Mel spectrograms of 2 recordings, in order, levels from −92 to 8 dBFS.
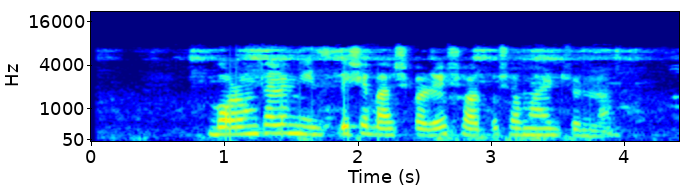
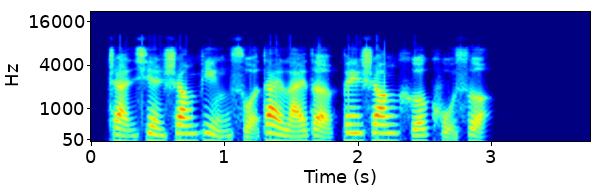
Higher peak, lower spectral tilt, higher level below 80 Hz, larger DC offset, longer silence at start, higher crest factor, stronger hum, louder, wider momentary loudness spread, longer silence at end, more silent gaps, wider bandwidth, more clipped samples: second, -14 dBFS vs -4 dBFS; about the same, -2 dB/octave vs -3 dB/octave; about the same, -58 dBFS vs -58 dBFS; second, under 0.1% vs 0.5%; first, 0.75 s vs 0.15 s; about the same, 18 dB vs 20 dB; neither; second, -31 LUFS vs -23 LUFS; about the same, 13 LU vs 12 LU; second, 0 s vs 0.8 s; neither; second, 8 kHz vs 10.5 kHz; neither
